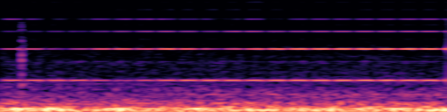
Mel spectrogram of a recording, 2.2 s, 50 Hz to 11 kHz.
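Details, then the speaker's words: Ford Galaxy final test after repair (fault B1B53 cleared), engine idling, first gear: front parking sensor gives a steady high-pitched tone near an obstacle over low engine idle; rear silent; working as it should. "So he's not beeping at the back anymore, and he's beeping at the front. Can you hear that?"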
